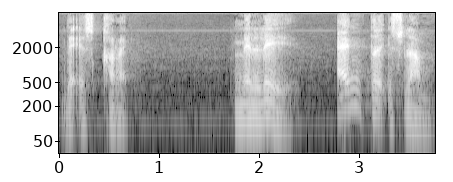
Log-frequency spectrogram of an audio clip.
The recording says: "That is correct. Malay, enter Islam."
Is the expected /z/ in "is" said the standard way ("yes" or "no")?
no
